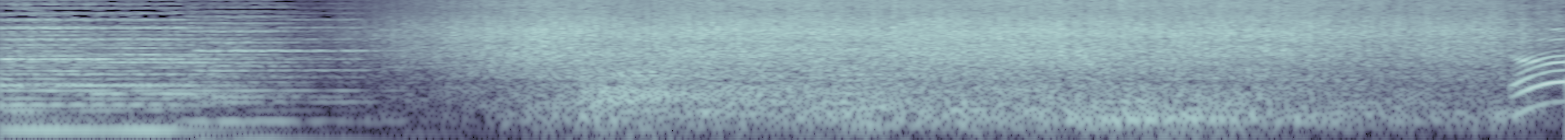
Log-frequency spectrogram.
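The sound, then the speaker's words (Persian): After a brief tonal opening, a loud, dense roar of rushing floodwater swells in and churns steadily without a break, overwhelming, until a short rising tone cuts in at the end. “بخی که سیل آمد.”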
